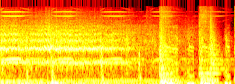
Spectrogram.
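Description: Vehicle tyres screeching as a police jeep pulls up, a steady high squeal over engine noise. About one and a half seconds in, upbeat music takes over.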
